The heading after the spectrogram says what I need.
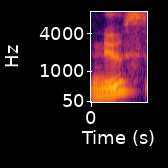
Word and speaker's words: nous: Before we get into that, I wanted to talk about a little bit of the concept of the news. Now tell me how to say it. Noose or new?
